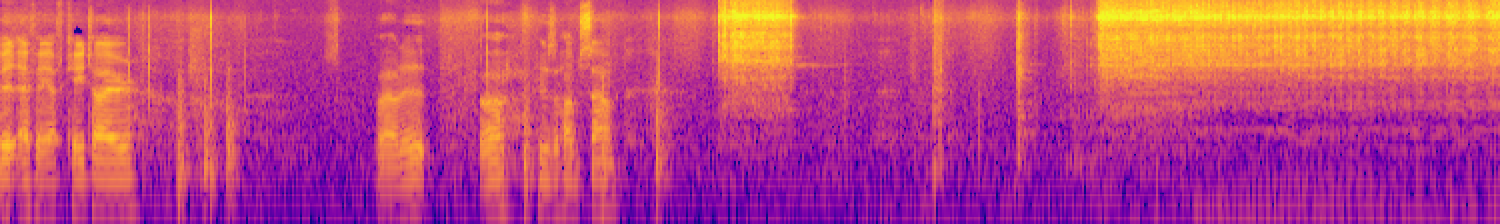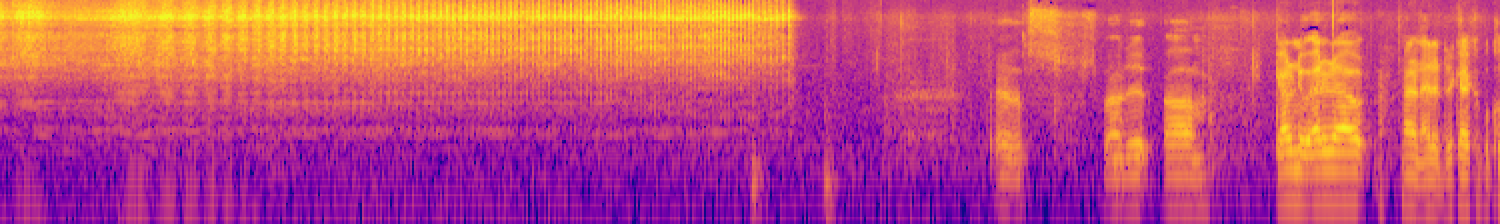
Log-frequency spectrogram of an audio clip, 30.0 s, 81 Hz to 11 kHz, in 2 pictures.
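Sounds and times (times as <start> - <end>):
bicycle hub freewheeling buzz: 7.2 - 8.1, 10.9 - 23.0.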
